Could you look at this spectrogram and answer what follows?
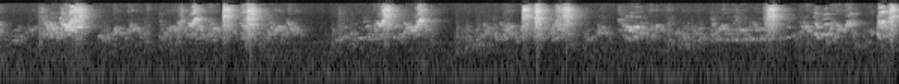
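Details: Pet budgies enjoying kale and water rather than bathing keep up a lively chatter of raspy bursts and twittering warbles, rising and falling in waves across the whole stretch.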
